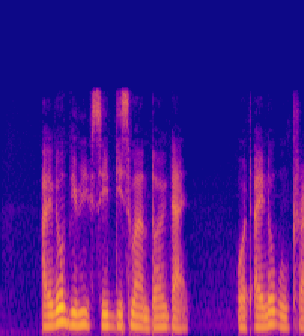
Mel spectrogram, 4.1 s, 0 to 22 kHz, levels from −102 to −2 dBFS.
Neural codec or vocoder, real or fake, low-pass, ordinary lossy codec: codec, 16 kHz, 0.5 kbps, FunCodec, trained on LibriTTS, 25 frames a second; fake; 7.2 kHz; none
